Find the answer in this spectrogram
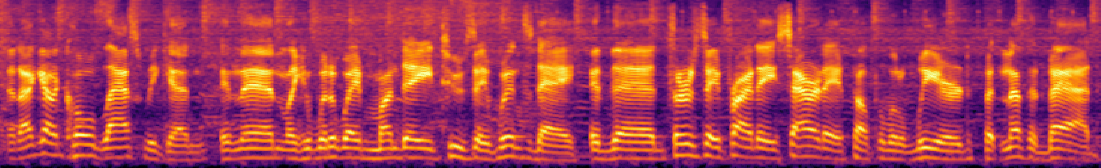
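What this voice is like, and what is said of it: Sick, strained voice from sore throat. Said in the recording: “my throat is just, my tonsils are so swelled up right now ... if I sound weird, that's because of that”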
